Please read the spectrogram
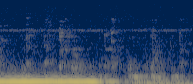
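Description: A steady low held tone, like a hum or a bowed or struck drone, that fades out about a second and a quarter in, leaving faint room sound.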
